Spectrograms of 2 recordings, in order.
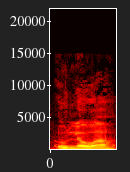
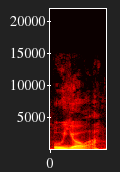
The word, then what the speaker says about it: Ulloa: Well, no, it depends how you're pronouncing it. But in English, Ulloa. In Spanish, Ulloa.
